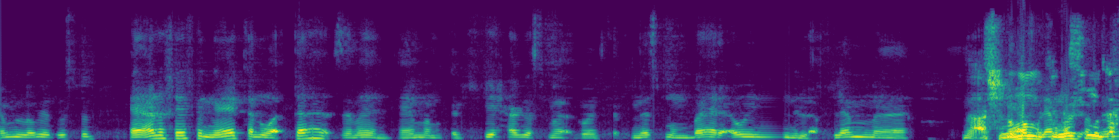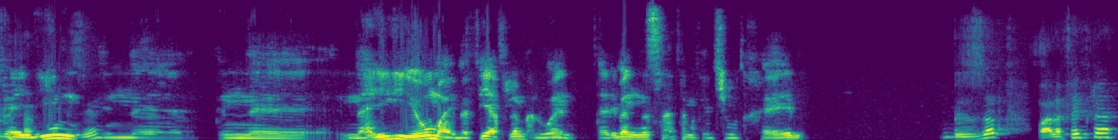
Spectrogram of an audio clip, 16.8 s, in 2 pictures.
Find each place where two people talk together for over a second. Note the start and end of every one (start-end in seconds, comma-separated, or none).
7.5-9.2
